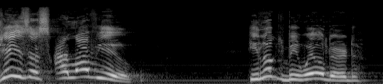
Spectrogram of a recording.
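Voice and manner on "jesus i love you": put-on loud, expressive call, much higher, slower. Retelling how a little boy looked at his chest and called out: loud, expressive call. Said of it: "in a loud, expressive voice and called out".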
